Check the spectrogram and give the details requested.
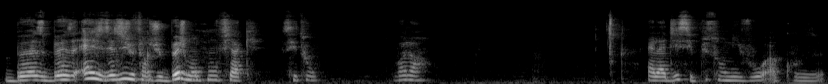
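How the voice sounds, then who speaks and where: Woman, irritated, heated live-stream rant, fast tangled slangy speech, restarts. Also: medium pitch, darkish tone.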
